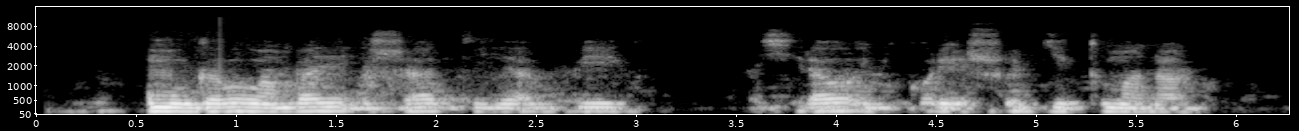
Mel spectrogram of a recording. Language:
Kinyarwanda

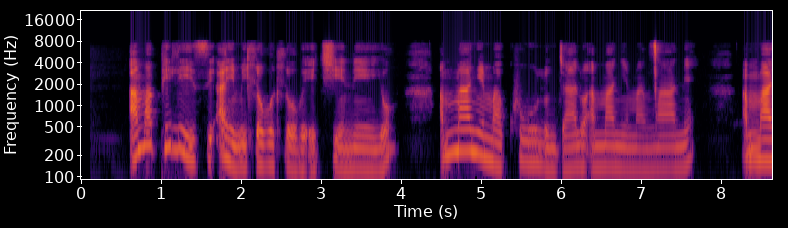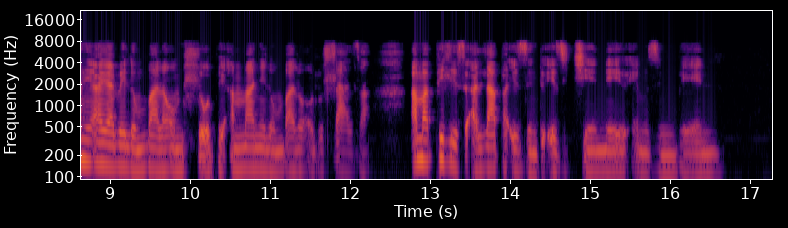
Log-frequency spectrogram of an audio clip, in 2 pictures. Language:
North Ndebele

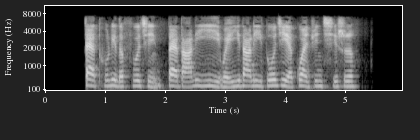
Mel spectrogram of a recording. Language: Chinese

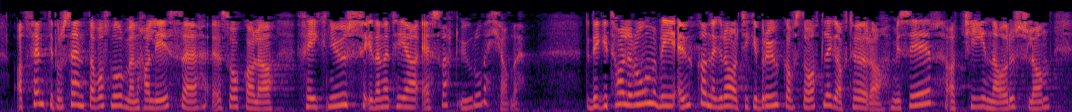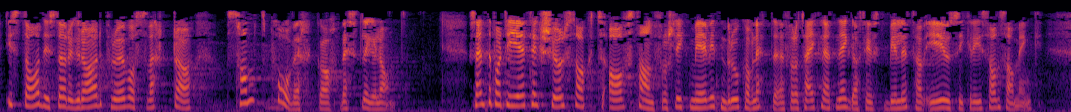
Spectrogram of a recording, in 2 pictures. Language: Norwegian Nynorsk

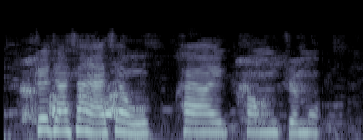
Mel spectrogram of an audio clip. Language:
Chinese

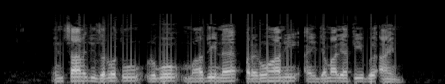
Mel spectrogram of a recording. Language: Sindhi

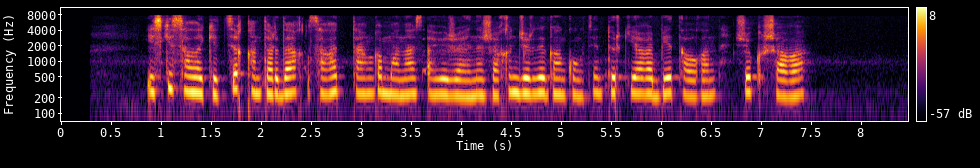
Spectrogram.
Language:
Kazakh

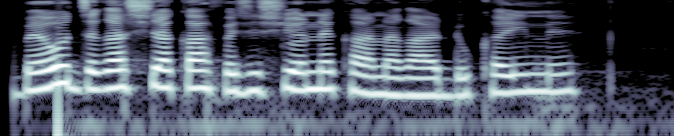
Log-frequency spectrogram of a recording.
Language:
Kikuyu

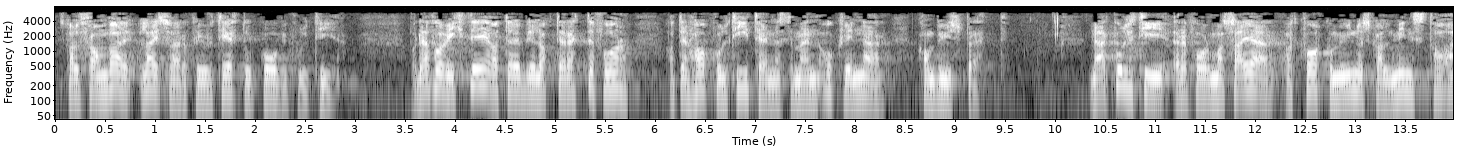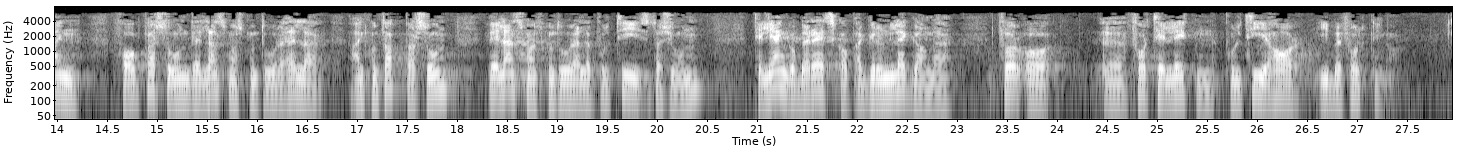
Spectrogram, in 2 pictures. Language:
Norwegian Nynorsk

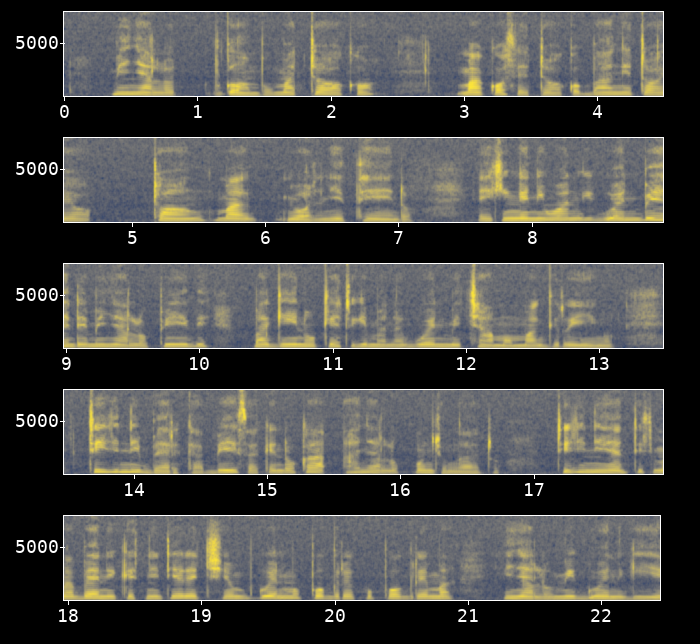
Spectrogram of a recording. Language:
Luo (Kenya and Tanzania)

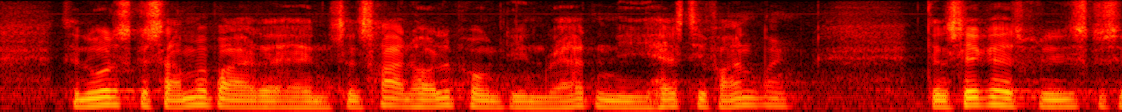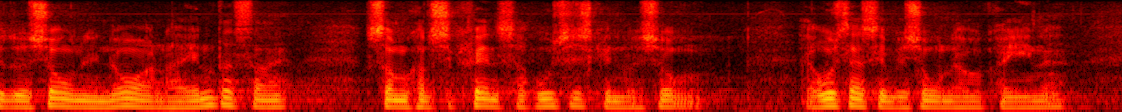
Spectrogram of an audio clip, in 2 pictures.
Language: Danish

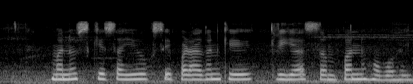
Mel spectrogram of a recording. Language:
Magahi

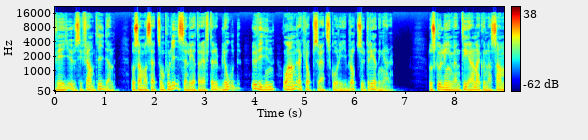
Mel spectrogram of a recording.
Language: Swedish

